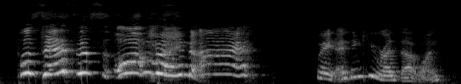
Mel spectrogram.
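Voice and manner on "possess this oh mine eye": put-on very high, very slow shouting in Scottish accent. In a scene, a character bursts in shouting sonnets, shouting in a Scottish accent. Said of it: "shouts sonnets at me in Scottish".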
